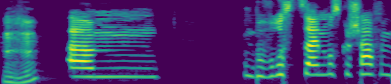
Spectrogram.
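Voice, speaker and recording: Her voice is high-pitched, and this woman is recorded with a dry, close sound and no echo. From Germany, Meerbusch near Düsseldorf. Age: 20s. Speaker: student and mayoral candidate. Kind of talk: interview. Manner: halting.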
